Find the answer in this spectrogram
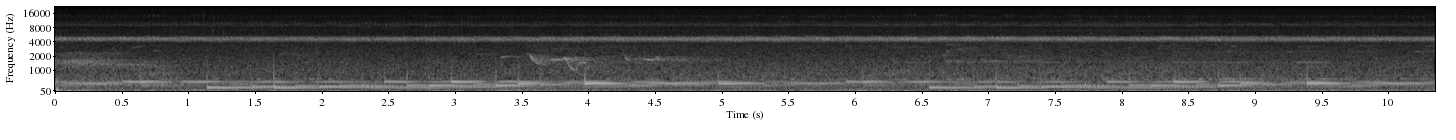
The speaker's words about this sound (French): Les grillons, eux, chantonnent de manière incessante.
